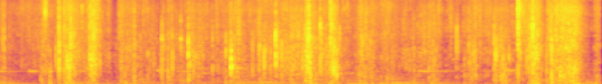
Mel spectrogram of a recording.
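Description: White mailer envelope crinkling and rustling as hands pull it open and work a small box out, in quick irregular crackles with a louder rustle near the end.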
